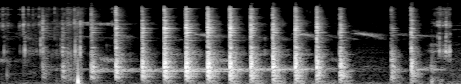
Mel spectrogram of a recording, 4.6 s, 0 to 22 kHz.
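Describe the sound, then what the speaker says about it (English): A hammer strikes a small drift to punch the pin from a Royal Enfield Himalayan 450 brake caliper, a close, steady run of about fifteen sharp metallic taps in quick, even rhythm, with a few lighter clinks at the end. "I'm going to grab a hammer and a little tiny drift or a tiny screwdriver, and I'm going to punch this"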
